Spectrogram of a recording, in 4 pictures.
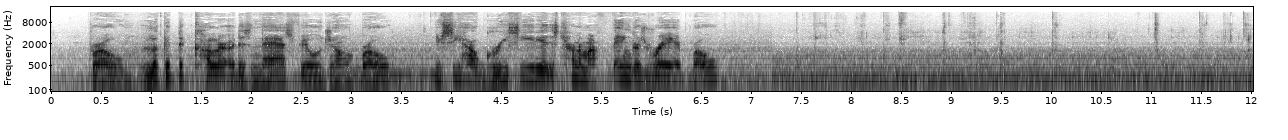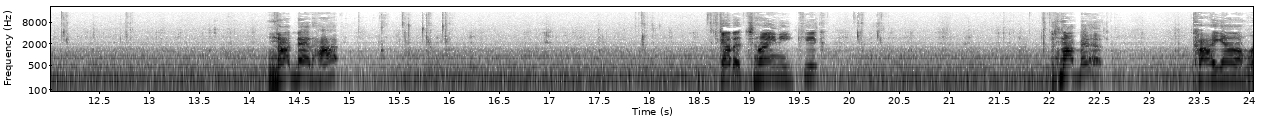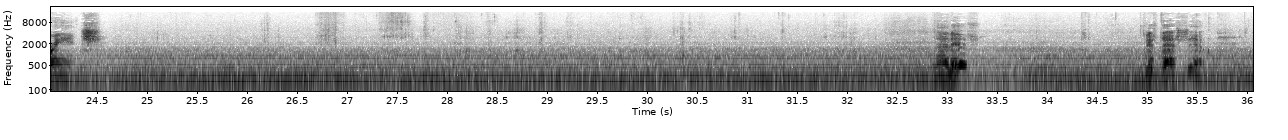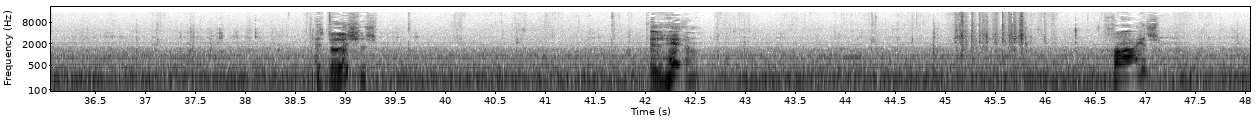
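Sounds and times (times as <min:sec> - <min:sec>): low car cabin hum: 0:00.0 - 0:48.0
crunchy chewing: 0:06.7 - 0:14.2, 0:14.9 - 0:23.6, 0:24.6 - 0:46.6.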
